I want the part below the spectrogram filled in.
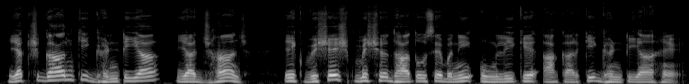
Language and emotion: Hindi, neutral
